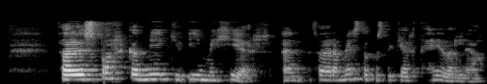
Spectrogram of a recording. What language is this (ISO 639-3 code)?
isl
